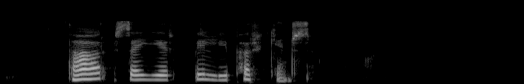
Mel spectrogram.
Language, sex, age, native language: Icelandic, female, 40-49, Icelandic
